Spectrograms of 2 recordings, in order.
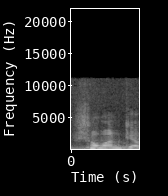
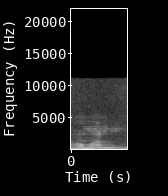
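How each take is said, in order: First: The word begins with an s sound. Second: The word begins with an h sound.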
